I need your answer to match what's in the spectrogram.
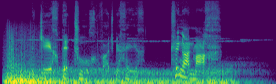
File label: klingon language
